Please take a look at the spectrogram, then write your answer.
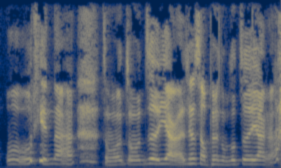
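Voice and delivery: mock despair at kids these days, laughing through it; theatrical dismay rising into a laughing wail; exasperated groan. Exasperated about kids today.

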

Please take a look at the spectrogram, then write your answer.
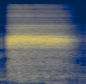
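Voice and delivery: long voiceless "shh"; urgent shushing. A narrator's reading. Tom grabs his comrade's arm in the graveyard, urgent shushing. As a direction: hush a friend with a drawn-out hiss. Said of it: "seized his comrade's arm and said".

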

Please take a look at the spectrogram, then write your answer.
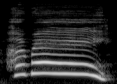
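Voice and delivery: high, loud hooray; cheering shout. Acted. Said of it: "both of them shouted".

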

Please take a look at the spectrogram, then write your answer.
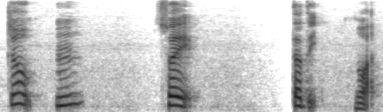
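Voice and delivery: halting, puzzled, with high-pitched starts; baffled. Real, not acted. Caller left unsoothed by the hotline, genuinely baffled. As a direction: grope for words in bewilderment, long pauses between. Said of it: "很疑惑啦".

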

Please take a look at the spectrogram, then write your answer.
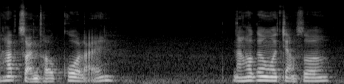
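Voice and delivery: usual speaking voice

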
